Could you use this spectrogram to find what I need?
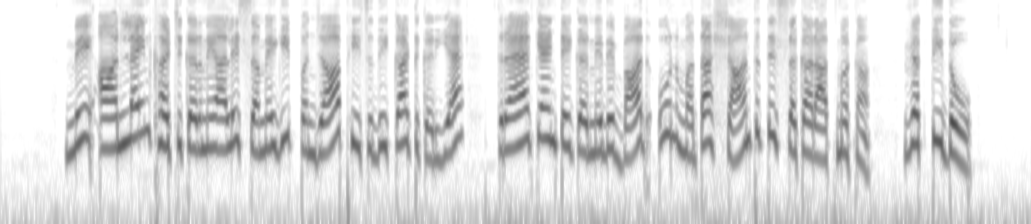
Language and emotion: Dogri, happy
